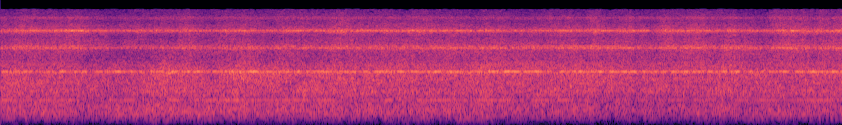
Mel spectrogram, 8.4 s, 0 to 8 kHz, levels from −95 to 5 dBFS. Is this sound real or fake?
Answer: real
